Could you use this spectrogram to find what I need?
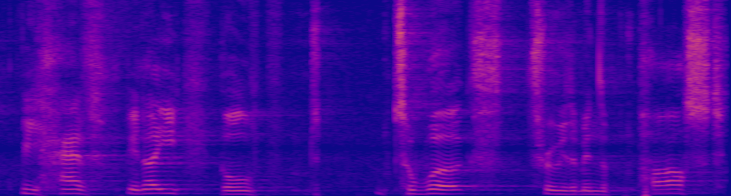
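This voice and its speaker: Over noticeable background noise, a man talks at a very slow pace with fairly even intonation. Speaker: synod member. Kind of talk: formal meeting question. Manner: halting, repeated syllables.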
